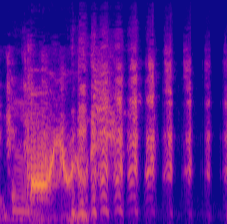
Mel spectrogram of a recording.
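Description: A cartoon 'boing' sound effect: a pitched twang that bends up and down, then breaks into a quick run of short pulses that die away.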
